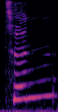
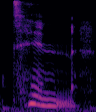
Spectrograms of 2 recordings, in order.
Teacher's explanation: One is the schwa, tun. One is the short I, tin.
